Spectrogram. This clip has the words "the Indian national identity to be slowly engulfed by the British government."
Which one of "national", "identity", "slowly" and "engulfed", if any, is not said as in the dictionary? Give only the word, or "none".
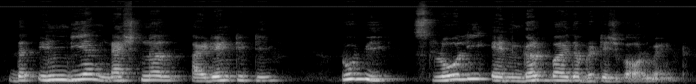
engulfed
